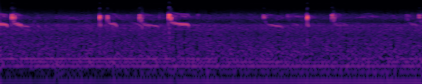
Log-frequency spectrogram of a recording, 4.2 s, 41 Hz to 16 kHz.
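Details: On a very foggy day, bearded reedlings give clear, high, twanging ping calls with downward slurs, spaced unevenly, some doubled. Recorded with a Panasonic G9 and 100-400 lens.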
